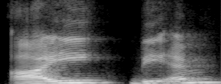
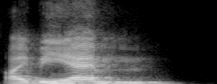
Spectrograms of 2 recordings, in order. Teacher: I'm putting stress on M the last letter has to be stressed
